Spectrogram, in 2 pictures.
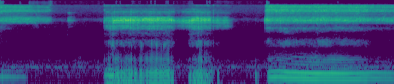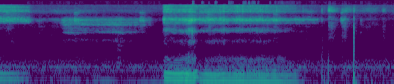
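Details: Loud, rough, rumbling snores in bursts with quieter breathing between, during sleep; snoring.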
